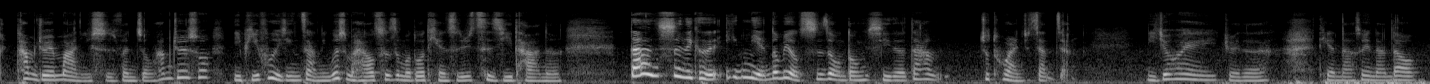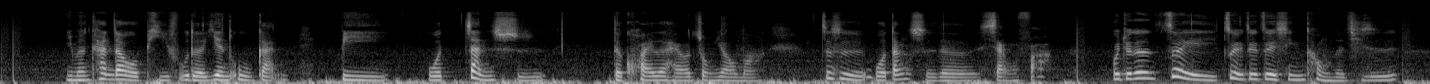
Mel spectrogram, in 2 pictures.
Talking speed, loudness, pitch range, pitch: 245 characters per minute, -24 LUFS, 170-240 Hz, 195 Hz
